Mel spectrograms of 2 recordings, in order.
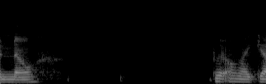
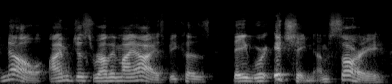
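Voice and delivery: raised, louder mock-defensive protest; exasperated protest; 6 semitones higher, 7 dB louder than usual. Defending the eye rubbing to an accuser, exasperated. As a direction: push back, pitched up and loud.

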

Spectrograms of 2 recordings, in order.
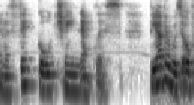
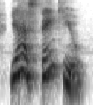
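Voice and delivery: eager cry; 10 semitones higher, much slower than usual. Acted. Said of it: "Mahmoud cried".

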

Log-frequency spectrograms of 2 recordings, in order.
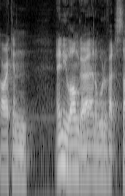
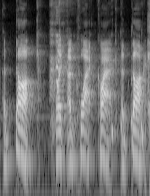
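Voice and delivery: higher, louder, slow duck explanation; mimicking Caleb; 7 semitones higher, 7 dB louder, slower than usual. Friend mimicking Caleb describing a duck, higher and louder. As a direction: quack it out like a flustered kid. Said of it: "Caleb was like".

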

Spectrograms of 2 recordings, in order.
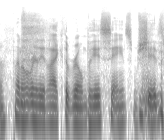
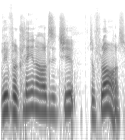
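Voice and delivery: put-on lightly German-accented robot; a hint of a German accent; 4 semitones higher than usual. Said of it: "in Germany, Roombas".

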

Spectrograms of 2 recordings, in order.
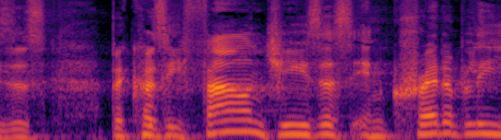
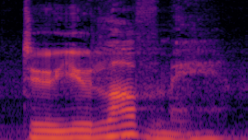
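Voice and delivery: quiet; 5 semitones lower, 10 dB quieter than usual. Acted. Jesus asks Peter third time.

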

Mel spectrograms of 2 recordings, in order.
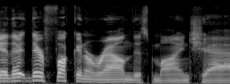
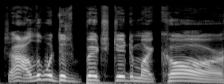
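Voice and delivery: loud, higher mock griping; Danny's complaint; 5 semitones higher, 6 dB louder than usual. Guy complaining his car is wrecked, mock outrage. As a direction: imitate an aggrieved car owner, loudly.

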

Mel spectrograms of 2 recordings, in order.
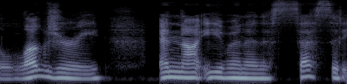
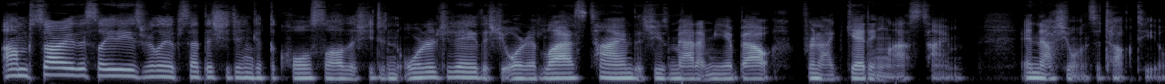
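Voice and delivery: rushed explanation; faster than usual. Retold or imitated. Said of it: "I'm like".

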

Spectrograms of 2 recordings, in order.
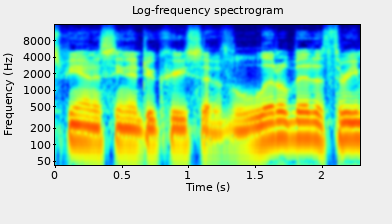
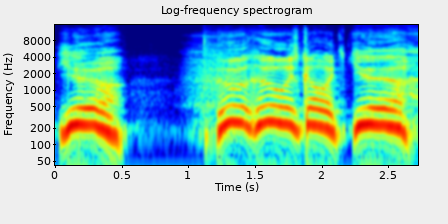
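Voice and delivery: mock yell; 13 semitones higher, 7 dB louder, much slower than usual. Mimicking the center's yell.

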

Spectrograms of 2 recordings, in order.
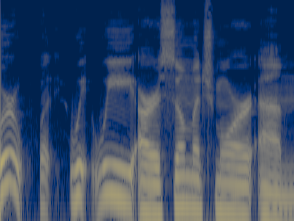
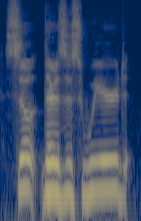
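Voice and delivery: high, slow eager start; excited; 7 semitones higher, 3 dB louder, slower than usual. Real, not acted. Excited at writing down the same line as the host. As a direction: burst in, thrilled at the shared line. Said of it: "I'm just so excited".

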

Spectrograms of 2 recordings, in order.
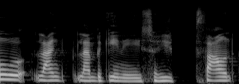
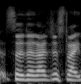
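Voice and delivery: usual speaking voice

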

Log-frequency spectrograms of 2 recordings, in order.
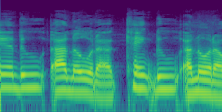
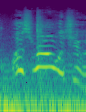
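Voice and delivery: exasperated high yell. Retold or imitated. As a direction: throw it up high, fed up with him. Repeated louder, much higher.

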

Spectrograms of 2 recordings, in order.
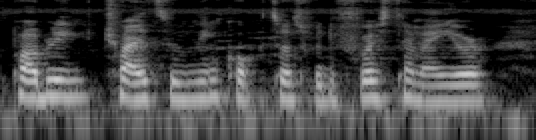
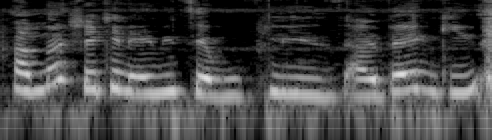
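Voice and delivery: higher, giggly begging; laughing mock plea; 4 semitones higher than usual. Real, not acted. Podcaster begging listeners not to take offence, laughing mock plea. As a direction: plead innocence through giggles.

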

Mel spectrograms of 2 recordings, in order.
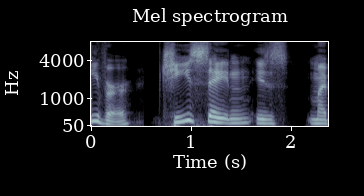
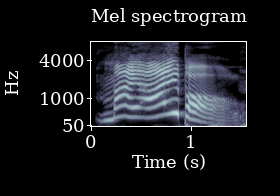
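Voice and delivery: slow, much higher, loud wail; 9 dB louder, much slower than usual. Pretend. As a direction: wail it slowly up high. Character wail.

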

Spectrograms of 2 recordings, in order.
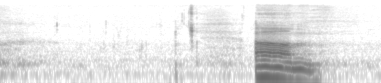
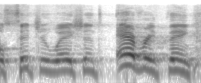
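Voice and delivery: ordinary talk

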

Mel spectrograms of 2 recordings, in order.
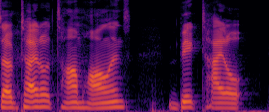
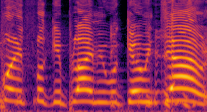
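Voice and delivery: mock British accent; 9 semitones higher, 6 dB louder than usual. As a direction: wail like a cartoon Brit crashing. British bit in crash.

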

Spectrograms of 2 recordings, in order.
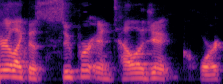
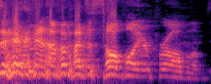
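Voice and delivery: laughing through a cocky line, a bit louder; laughing mock quote; 6 semitones higher, 6 dB louder than usual. Mocking Darcy's know-it-all line to a friend, laughing. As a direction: crack up while playing the smug hero. Mocking a smug movie character.

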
